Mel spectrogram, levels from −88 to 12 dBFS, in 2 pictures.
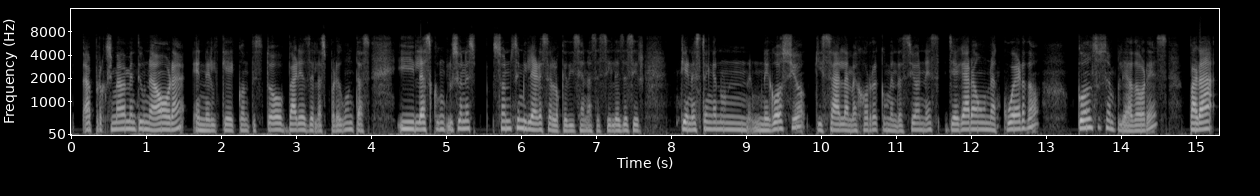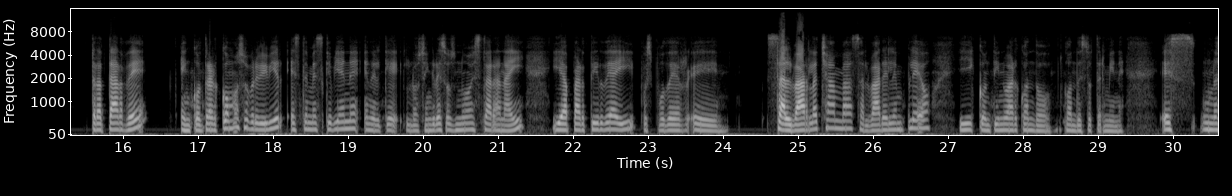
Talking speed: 155 wpm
